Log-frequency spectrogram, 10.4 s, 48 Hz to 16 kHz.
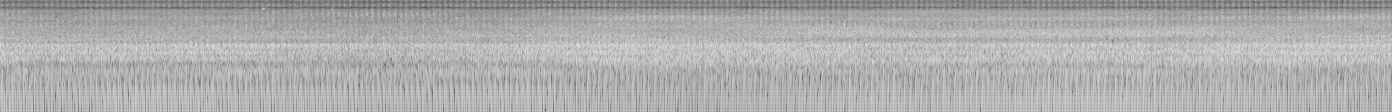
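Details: John Deere LT155 riding mower single-cylinder, previously no crank and stalling after 5 seconds, now running after applying choke: steady, even drone about four beats per second, no misses or knocks; runs healthy.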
